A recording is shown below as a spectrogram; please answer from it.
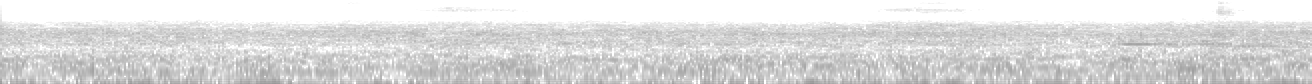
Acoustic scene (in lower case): elevator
